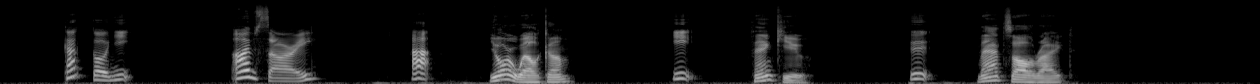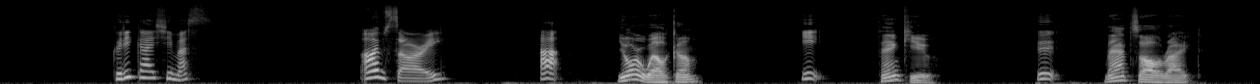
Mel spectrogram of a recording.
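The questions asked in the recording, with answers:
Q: I'm sorry.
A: う: That's all right.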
